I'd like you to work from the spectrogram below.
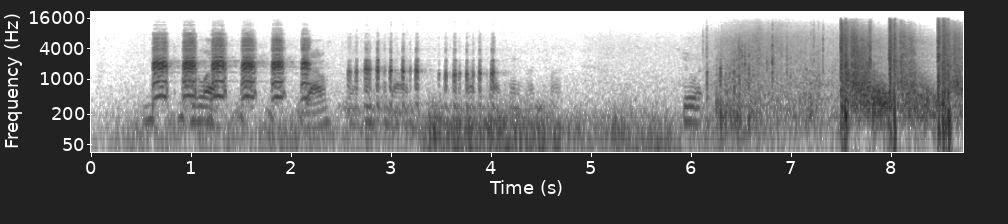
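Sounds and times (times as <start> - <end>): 
duck call quacking during a duck hunt in southern Illinois: 0.6 - 4.2
shotgun blasts during a duck hunt in southern Illinois: 7.5 - 8.7.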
